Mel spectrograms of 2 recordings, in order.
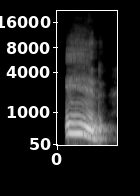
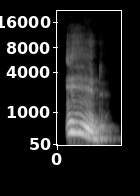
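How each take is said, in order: The two takes are said the same way.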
